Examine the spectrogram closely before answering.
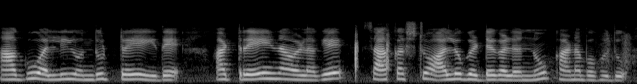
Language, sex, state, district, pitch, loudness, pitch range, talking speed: Kannada, female, Karnataka, Bangalore, 230 Hz, -22 LUFS, 215-245 Hz, 105 wpm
